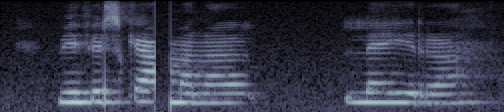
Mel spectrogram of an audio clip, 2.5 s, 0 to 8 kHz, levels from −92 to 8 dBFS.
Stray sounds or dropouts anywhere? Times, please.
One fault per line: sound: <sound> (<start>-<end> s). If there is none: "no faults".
sound: dropout (0.8-0.8 s)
